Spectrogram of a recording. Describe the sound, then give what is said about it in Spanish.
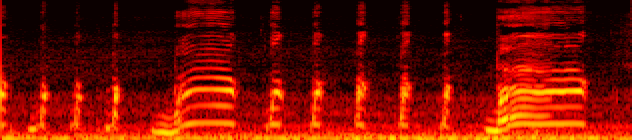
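A large chicken clucking: a run of short, sharp clucks broken by two longer, drawn-out squawks that climb in pitch, fairly loud over a low steady hum. “Hay un pollo.”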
